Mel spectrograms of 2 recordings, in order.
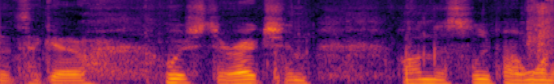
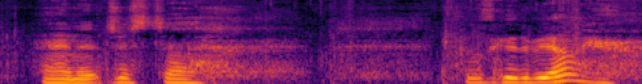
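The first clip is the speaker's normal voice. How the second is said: winded, out of breath, higher; 3 semitones higher than usual. Out on a trail, talking while out of breath. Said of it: "I know I'm pretty out of breath already".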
